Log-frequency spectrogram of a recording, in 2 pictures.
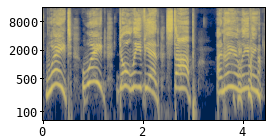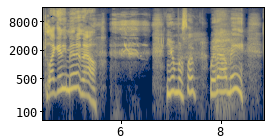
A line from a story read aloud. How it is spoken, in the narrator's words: Gilligan does a double take and then runs back to the minnow as he yells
